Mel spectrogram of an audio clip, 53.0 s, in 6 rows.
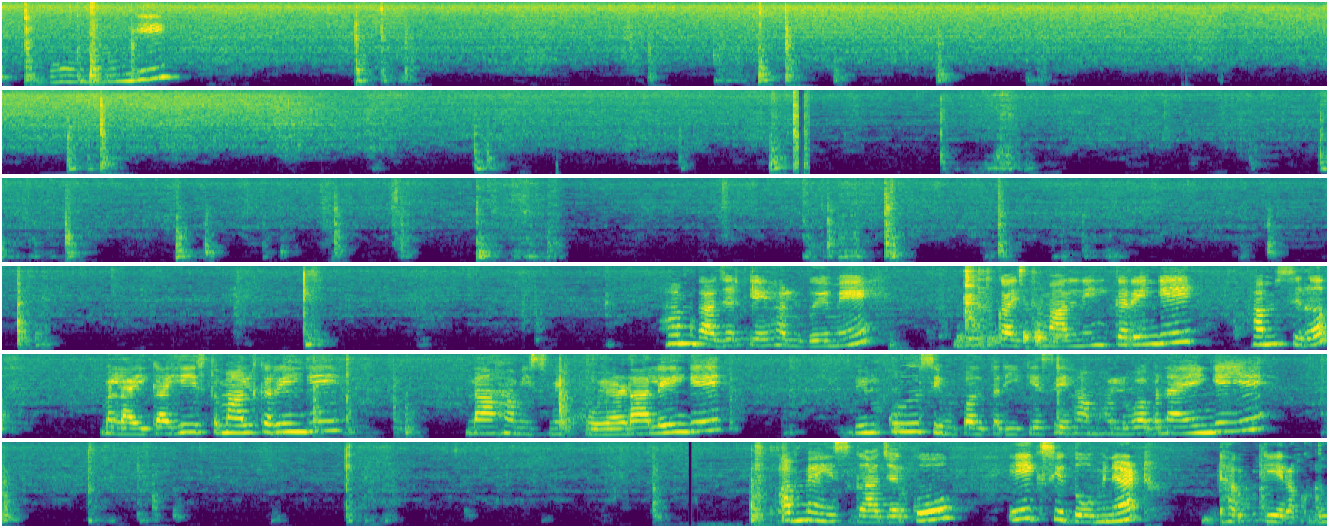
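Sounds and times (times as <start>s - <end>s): spatula knocking and scraping pan: 0.0s - 1.0s, 2.3s - 2.9s, 4.2s - 7.1s, 9.2s - 9.8s, 12.0s - 12.3s, 13.3s - 14.2s, 15.1s - 15.8s, 17.0s - 21.5s, 22.4s - 25.3s, 25.9s - 27.0s, 28.0s - 29.4s, 32.4s - 33.6s, 37.3s - 38.3s, 38.9s - 39.5s, 42.3s - 42.6s, 44.0s - 49.5s, 52.3s - 53.0s
carrots sizzling in a pan: 0.0s - 53.0s.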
